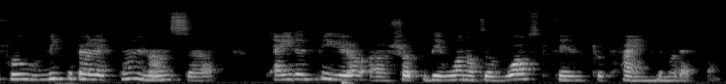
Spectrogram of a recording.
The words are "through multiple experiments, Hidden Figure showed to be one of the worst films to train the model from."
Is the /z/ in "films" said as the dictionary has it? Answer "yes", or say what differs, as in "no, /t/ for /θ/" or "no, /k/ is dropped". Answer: no, /z/ is dropped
